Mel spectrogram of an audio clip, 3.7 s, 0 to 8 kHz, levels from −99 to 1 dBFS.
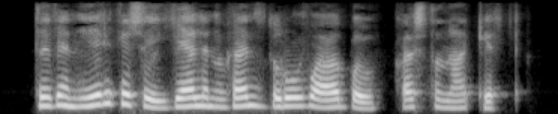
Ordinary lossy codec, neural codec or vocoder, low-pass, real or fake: MP3, 48 kbps; codec, 16 kHz, 1 kbps, FreqCodec, larger model; 7.2 kHz; fake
